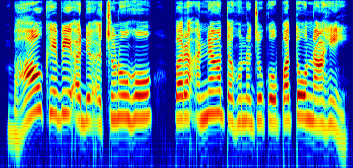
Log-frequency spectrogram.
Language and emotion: Sindhi, neutral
